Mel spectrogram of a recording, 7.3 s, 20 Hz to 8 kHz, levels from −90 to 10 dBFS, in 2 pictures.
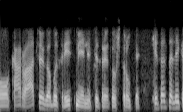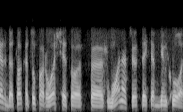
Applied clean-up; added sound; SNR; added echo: neural mask model Resemble Enhance denoiser.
